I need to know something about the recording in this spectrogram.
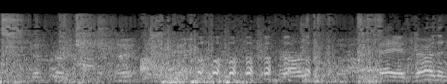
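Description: A bowling ball crashes into tenpins near the start, a short clatter of pins, followed by voices in a bowling alley.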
